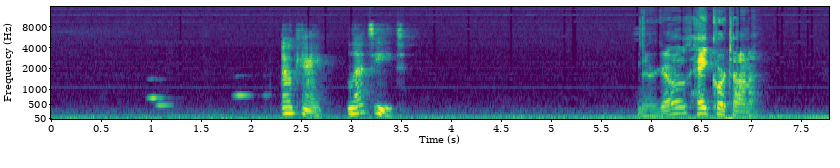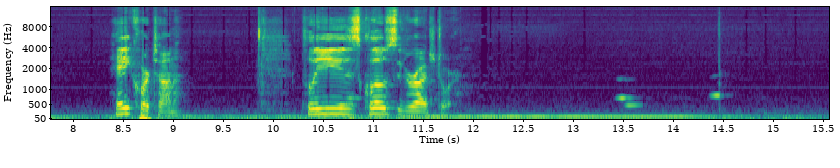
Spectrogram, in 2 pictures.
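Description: A computer gives a soft, short electronic chime.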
